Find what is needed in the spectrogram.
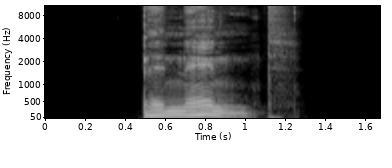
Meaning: inflection of benennen: 1. third-person singular present 2. second-person plural present 3. plural imperative
- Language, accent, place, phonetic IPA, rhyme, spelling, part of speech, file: German, Germany, Berlin, [bəˈnɛnt], -ɛnt, benennt, verb, De-benennt.ogg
